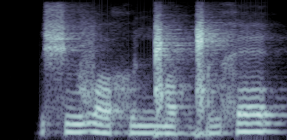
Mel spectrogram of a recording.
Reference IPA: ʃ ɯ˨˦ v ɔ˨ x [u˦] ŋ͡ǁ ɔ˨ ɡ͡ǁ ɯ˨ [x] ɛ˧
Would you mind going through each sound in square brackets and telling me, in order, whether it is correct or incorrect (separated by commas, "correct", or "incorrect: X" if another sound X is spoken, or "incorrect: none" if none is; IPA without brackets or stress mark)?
incorrect: u˨, correct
